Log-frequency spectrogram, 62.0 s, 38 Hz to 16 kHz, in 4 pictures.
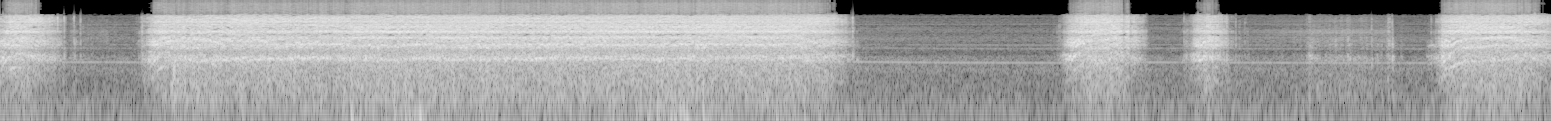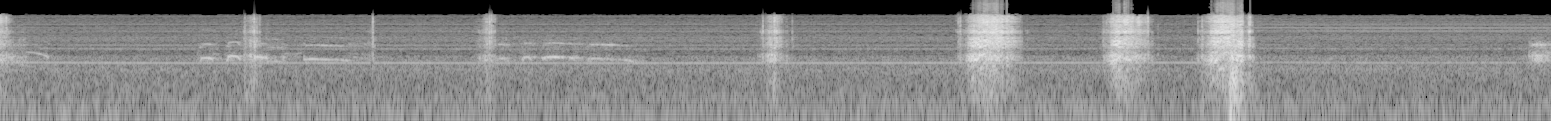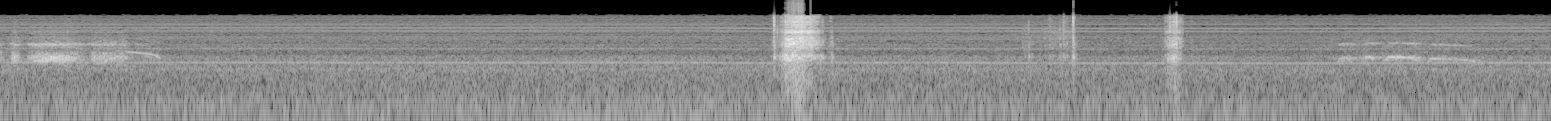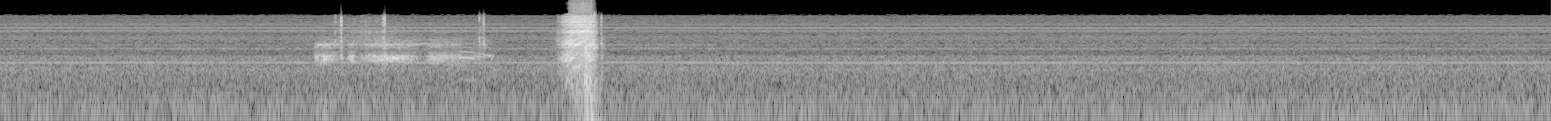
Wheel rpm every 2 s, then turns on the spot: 40, 200, 220, 220, 30, 40, 10, 70, 0, 0, 10, 0, 10, 10, 10, 0, 0, 0, 0, 10, 0, 0, 0, 0, 0, 0, 20, 0, 0, 0, 0.
12-14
